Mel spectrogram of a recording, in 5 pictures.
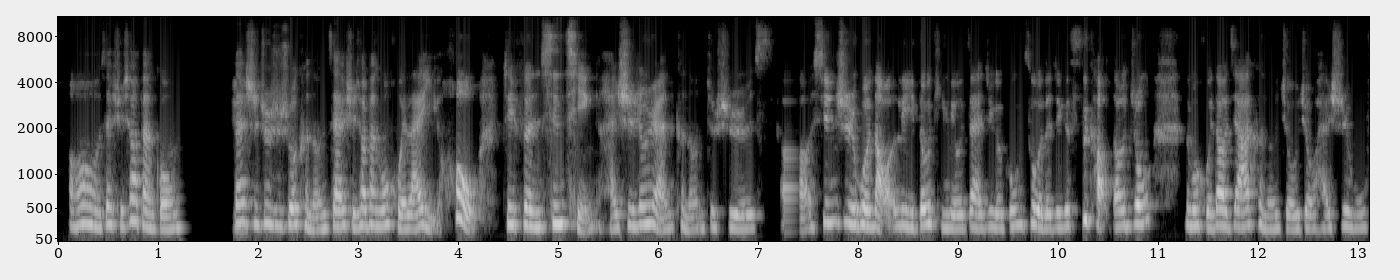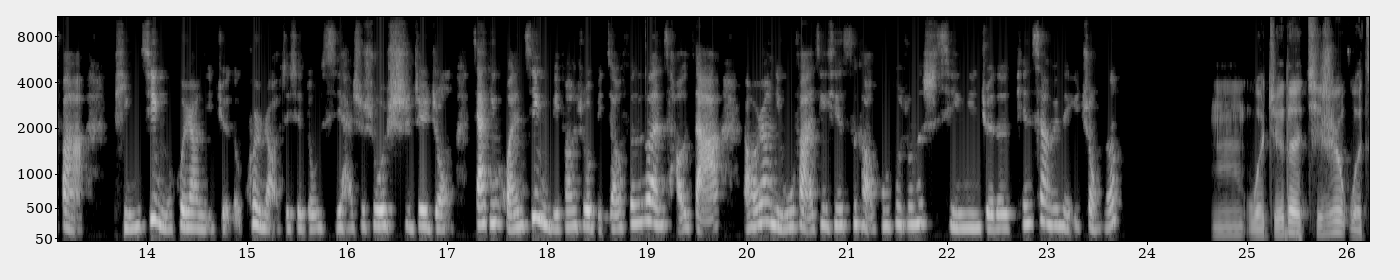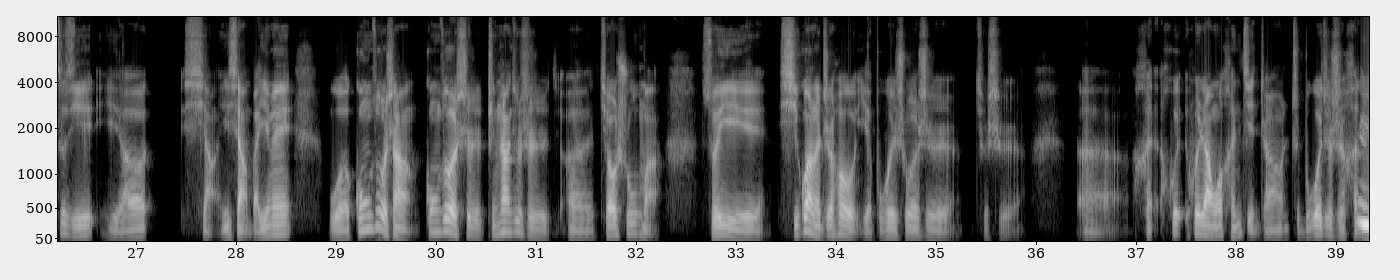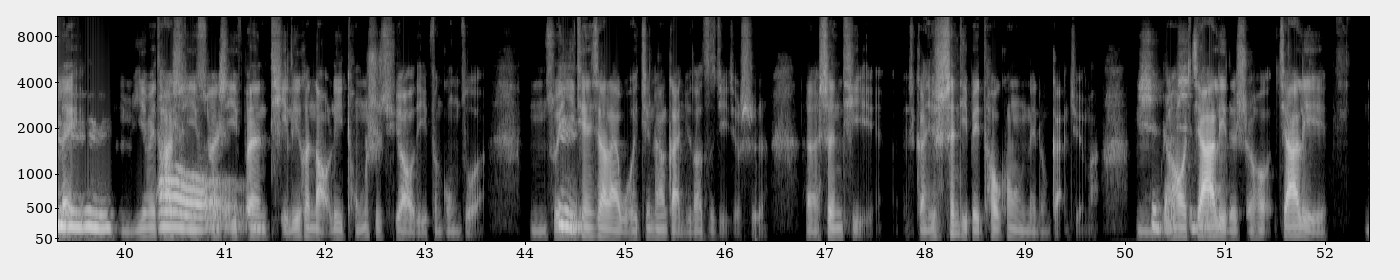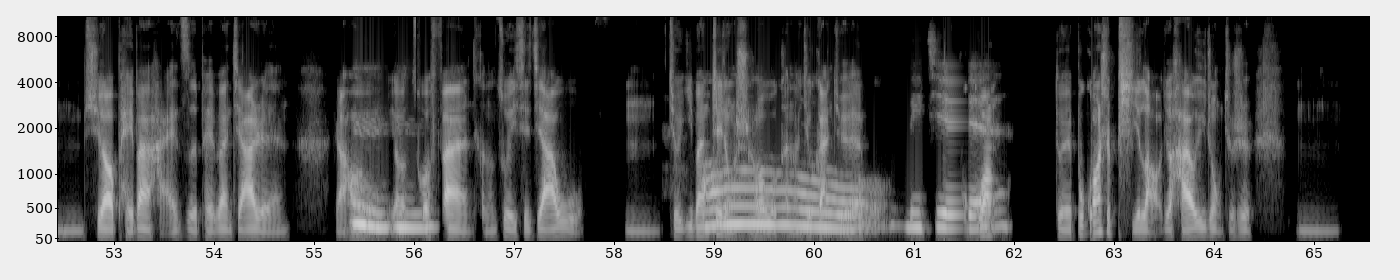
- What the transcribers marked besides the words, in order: other background noise; drawn out: "哦"
- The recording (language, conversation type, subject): Chinese, advice, 当工作压力很大时，我总是难以平静、心跳慌乱，该怎么办？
